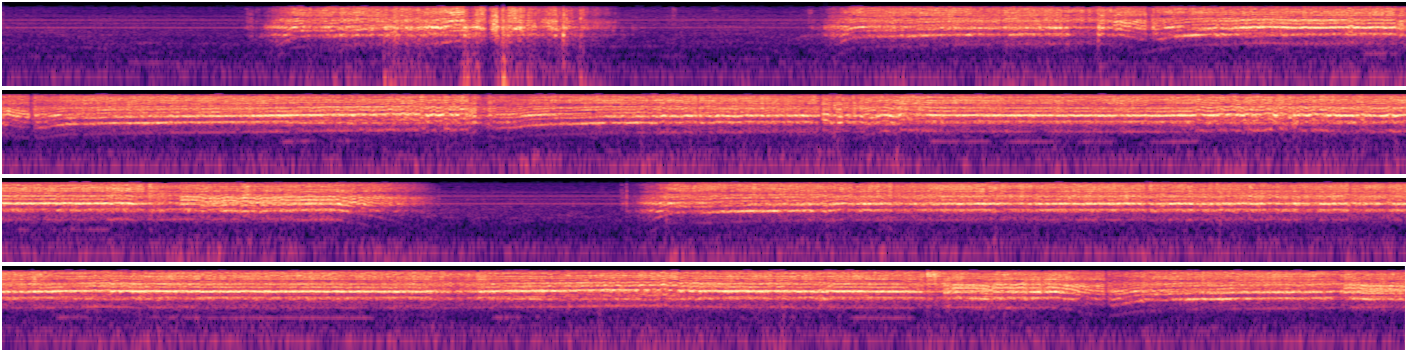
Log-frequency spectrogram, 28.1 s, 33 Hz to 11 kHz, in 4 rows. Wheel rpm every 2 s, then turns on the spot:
30, 70, 110, 140, 150, 150, 160, 150, 40, 160, 160, 160, 160, 140.
none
